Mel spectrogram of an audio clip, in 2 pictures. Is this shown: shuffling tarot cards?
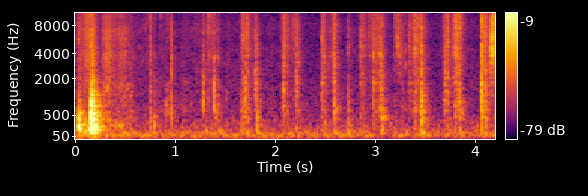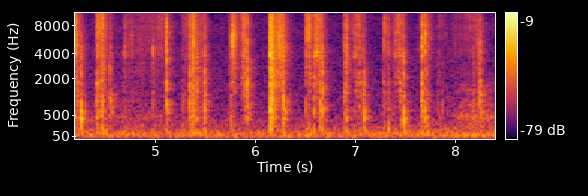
yes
